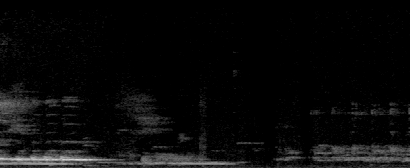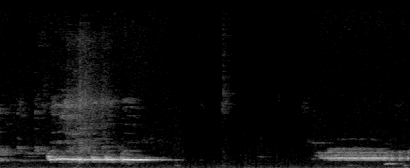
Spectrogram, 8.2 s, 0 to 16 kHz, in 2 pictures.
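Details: Zebra dove (perkutut cemani) giving soft, mellow cooing phrases near one pitch, each about a second long with brief pauses, close and slightly roomy; an original live recording, not an MP3.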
